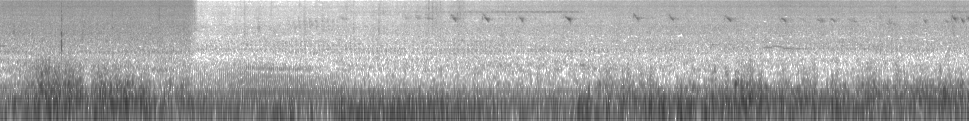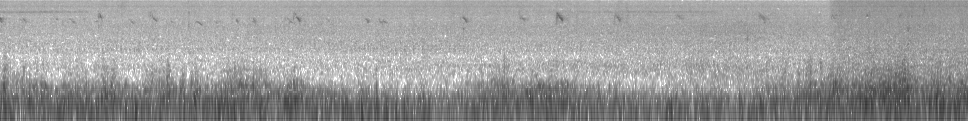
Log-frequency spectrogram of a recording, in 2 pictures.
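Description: Wind blows across the microphone outdoors with a low rumble.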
